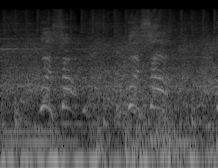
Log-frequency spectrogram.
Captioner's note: crowd cheering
